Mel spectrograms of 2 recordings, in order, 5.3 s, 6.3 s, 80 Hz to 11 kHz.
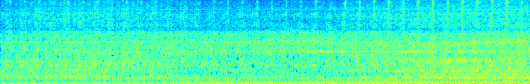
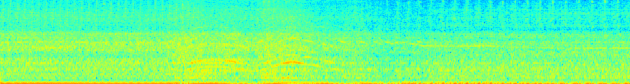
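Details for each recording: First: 383 stroker V8 in a truck, after rebuild, idling cold during warmup outside: light quick ticking over the low rumble from a couple of small exhaust manifold leaks; gaskets used instead of RTV because the manifold was chewed up. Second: 383 stroker V8 in a truck idles with a steady low rumble and a brief rev dip and recovery while warming up after repair; small exhaust leaks noted, owner thinks fuel pressure may need raising.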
